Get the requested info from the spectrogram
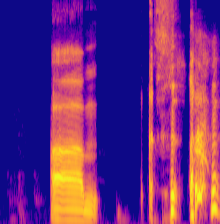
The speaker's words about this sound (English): God, I just want to stop coughing, so that'd be great.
